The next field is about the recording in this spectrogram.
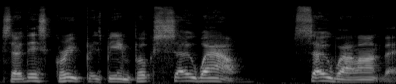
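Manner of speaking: dry, sarcastic British delivery. Commenting on how a wrestling group is booked: British sarcasm. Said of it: "That is British sarcasm".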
